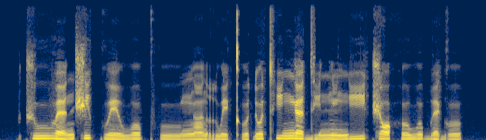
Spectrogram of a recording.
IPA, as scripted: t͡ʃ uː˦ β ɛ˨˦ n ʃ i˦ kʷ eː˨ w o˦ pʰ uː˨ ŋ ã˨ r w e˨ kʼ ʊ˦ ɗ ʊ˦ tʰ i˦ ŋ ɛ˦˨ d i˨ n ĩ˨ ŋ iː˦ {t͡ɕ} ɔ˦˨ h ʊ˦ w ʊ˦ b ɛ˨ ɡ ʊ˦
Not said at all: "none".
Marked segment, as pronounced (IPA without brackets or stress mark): t͡ʃ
